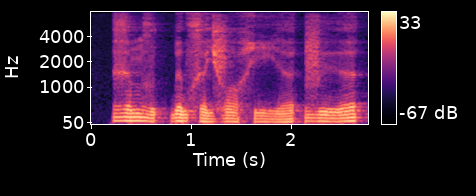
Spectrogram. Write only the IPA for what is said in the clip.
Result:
ɣ ə˧ m ɣ u˨˩ t̚ ɓ ə˧ w x ə˨˩ j v ɔ˨˩ h i˨˩˨ ə̯ | v ɨ˨˩˦ ə̯

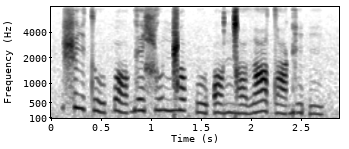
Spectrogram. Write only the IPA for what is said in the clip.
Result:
ʂ i˥˨ t u˧˩˧ ɓ ɔ˧˩˧ ɡ e˥˨ ɕ u˧˥˧ ŋ͡ǁ ɔ˥˨ k͡p u˨˩ ʔ ɔ˧˩˧ ŋ͡ǀ œ˨˩ ðˤ e˧˥˧ dˤ œ˧˩˧ ɡ i˨˥ ʔ i˨˩

